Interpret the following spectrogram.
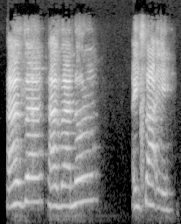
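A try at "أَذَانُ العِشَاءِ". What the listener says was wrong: Azanul panjang.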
